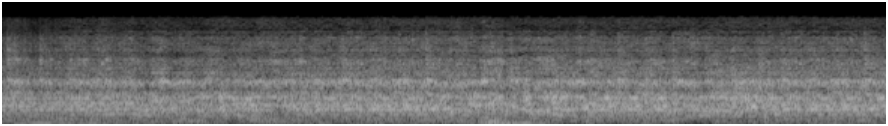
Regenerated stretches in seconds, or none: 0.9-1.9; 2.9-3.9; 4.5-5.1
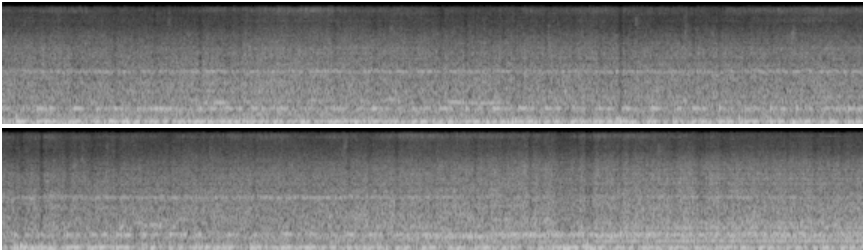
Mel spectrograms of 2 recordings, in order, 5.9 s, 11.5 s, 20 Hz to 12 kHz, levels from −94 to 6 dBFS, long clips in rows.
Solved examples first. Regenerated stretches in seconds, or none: none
